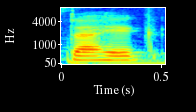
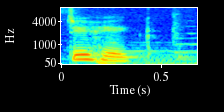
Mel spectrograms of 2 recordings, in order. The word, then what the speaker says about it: Duhigg: generally is the author charles dahek looks at duhigg actually that's his name it's charles duhigg oh i have butchered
